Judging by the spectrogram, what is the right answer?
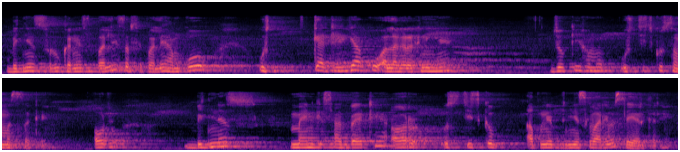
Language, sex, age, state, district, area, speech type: Hindi, male, 30-45, Uttar Pradesh, Varanasi, urban, spontaneous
